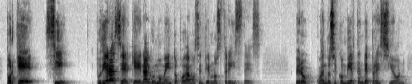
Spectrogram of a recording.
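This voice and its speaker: A woman preaching a daily Gospel reflection, asking repeated rhetorical questions and letting her voice sink low and soft at the end of phrases.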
